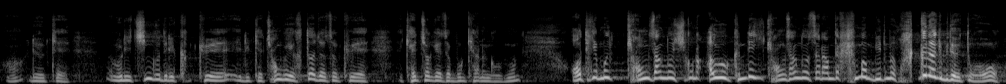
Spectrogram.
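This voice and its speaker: A male pastor delivers a sermon in a lively storytelling style and keeps checking in with the congregation. His voice sits high and swings widely in pitch. He is recorded in a church sanctuary with a long, ringing echo. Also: fast, husky. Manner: animated storytelling with frequent questioning asides. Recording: reverberant church hall.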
